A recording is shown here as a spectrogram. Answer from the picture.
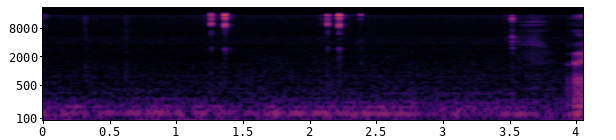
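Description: Two faint computer-mouse clicks about a second apart, over a low steady hum.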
